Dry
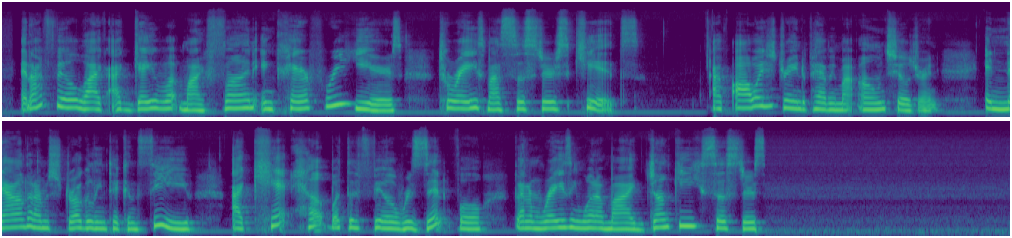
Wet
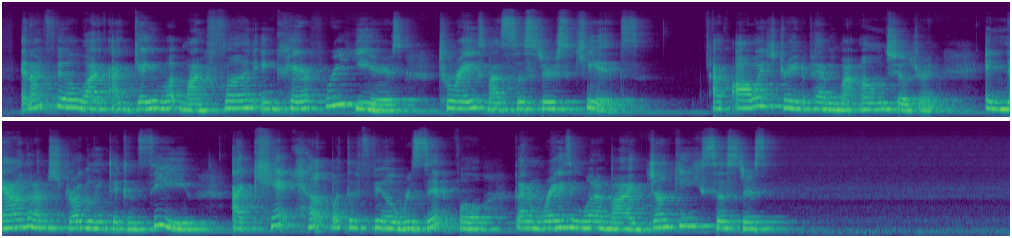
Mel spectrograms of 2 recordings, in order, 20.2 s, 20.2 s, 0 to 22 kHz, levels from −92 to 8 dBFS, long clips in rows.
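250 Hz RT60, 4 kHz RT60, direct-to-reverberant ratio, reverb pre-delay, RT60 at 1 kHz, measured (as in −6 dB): 1.1 s, 0.55 s, 5.0 dB, 10 ms, 0.85 s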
